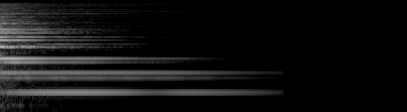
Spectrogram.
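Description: Notification-bell 'ding' sound effect: one bright bell chime that rings out and fades away within about a second and a half.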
